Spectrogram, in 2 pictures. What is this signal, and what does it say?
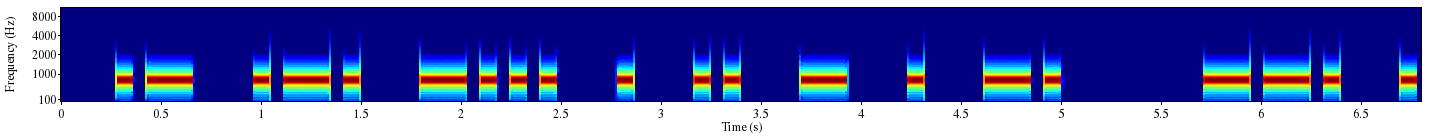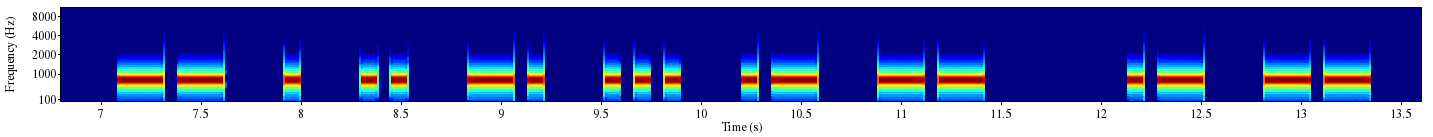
Morse code, heard as a keyed tone, about 16 wpm, spaced as for 14 wpm, 800 Hz. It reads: ARBEITEN GEMEINSAM AM
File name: Morsekurs / Witze / Witz 07. April 2026 70 F80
